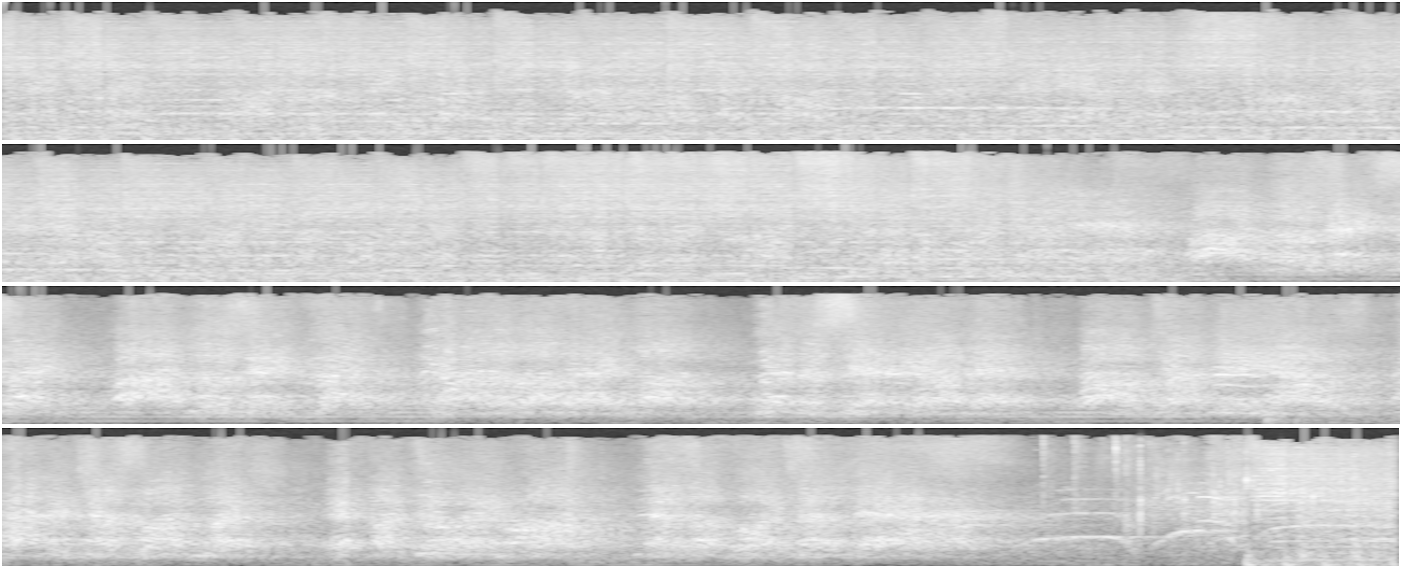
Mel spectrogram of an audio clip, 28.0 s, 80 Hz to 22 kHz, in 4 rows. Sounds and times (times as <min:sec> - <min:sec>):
Music: 0:00.0 - 0:26.1, 0:26.7 - 0:27.9.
